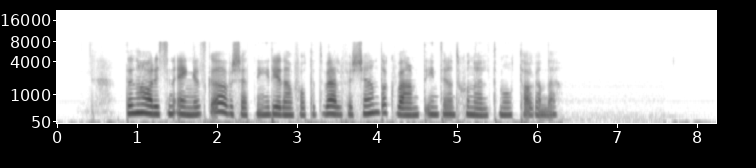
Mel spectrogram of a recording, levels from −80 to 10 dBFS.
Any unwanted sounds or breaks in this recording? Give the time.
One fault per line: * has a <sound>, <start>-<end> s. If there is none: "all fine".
all fine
